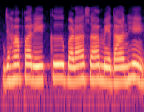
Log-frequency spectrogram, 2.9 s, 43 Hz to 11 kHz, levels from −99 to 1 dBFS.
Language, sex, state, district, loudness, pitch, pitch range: Hindi, female, Madhya Pradesh, Bhopal, -11 LUFS, 215 Hz, 205-225 Hz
